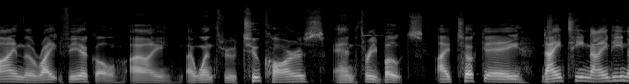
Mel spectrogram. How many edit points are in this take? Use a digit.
2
